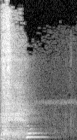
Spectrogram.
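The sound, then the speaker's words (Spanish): A single sharp sneeze or cough: a loud, breathy burst of noise that ends in a brief voiced tail, then fades into quiet. No talking is heard. “Salud. Perdón, hace frío.”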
